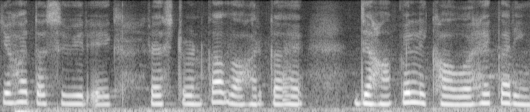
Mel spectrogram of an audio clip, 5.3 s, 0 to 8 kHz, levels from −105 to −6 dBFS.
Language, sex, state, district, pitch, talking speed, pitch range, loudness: Hindi, female, Jharkhand, Ranchi, 230 Hz, 160 wpm, 220-250 Hz, -18 LUFS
